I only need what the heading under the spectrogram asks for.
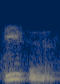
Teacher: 用嘴巴还是张开的，用鼻音这样子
